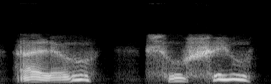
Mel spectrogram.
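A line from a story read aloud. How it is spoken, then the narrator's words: Very old mumbling voice. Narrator (Russian): старущий шамкающий голос ответил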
